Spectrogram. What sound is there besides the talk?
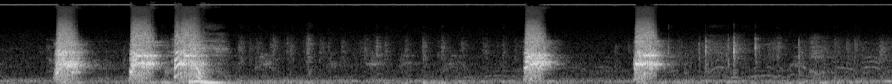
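dog barking repeatedly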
